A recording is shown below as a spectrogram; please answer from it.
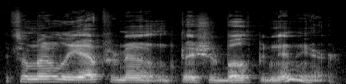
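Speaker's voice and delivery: ordinary talk, nothing marked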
